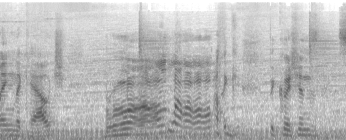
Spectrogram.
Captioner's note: gagging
